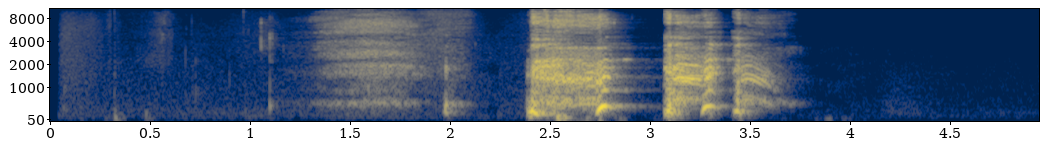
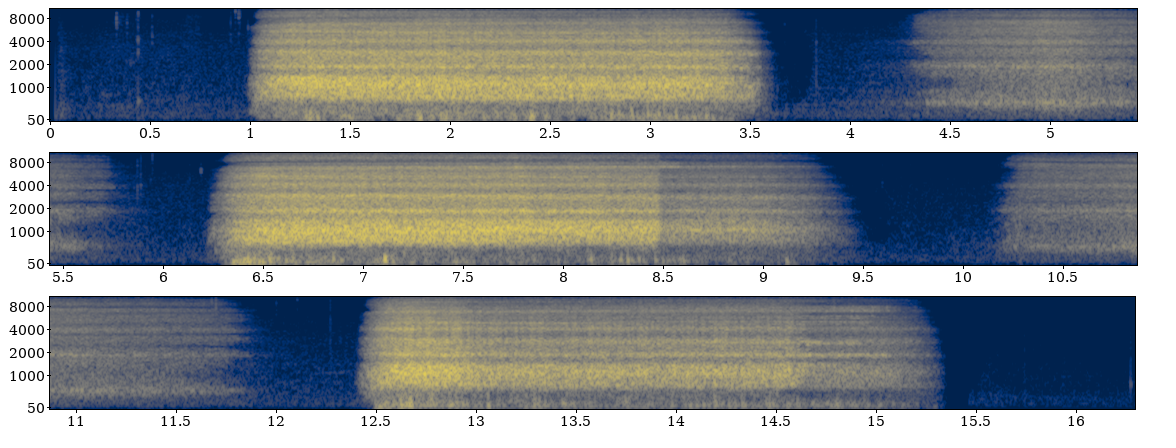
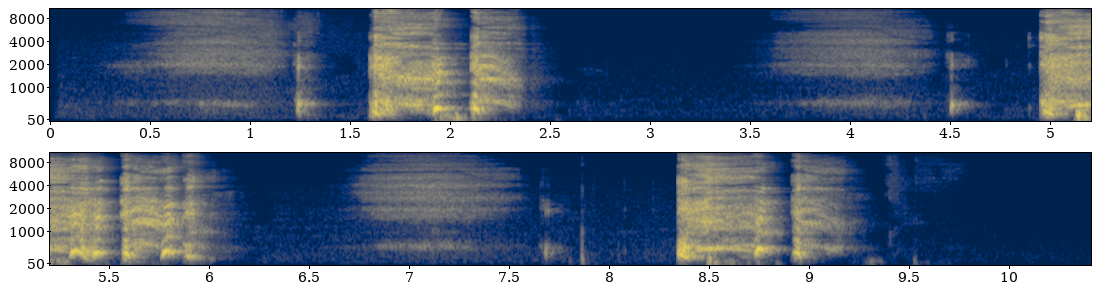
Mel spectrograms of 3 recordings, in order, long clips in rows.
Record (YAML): cough_length: 4.9 s
cough_amplitude: 32767
cough_signal_mean_std_ratio: 0.34
exhalation_length: 16.3 s
exhalation_amplitude: 31576
exhalation_signal_mean_std_ratio: 0.59
three_cough_length: 10.4 s
three_cough_amplitude: 32136
three_cough_signal_mean_std_ratio: 0.36
survey_phase: beta (2021-08-13 to 2022-03-07)
age: 18-44
gender: Female
wearing_mask: 'No'
symptom_cough_any: true
symptom_new_continuous_cough: true
symptom_runny_or_blocked_nose: true
symptom_sore_throat: true
symptom_onset: 3 days
smoker_status: Never smoked
respiratory_condition_asthma: false
respiratory_condition_other: false
recruitment_source: Test and Trace
submission_delay: 2 days
covid_test_result: Positive
covid_test_method: RT-qPCR
covid_ct_value: 18.9
covid_ct_gene: ORF1ab gene
covid_ct_mean: 19.6
covid_viral_load: 360000 copies/ml
covid_viral_load_category: Low viral load (10K-1M copies/ml)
